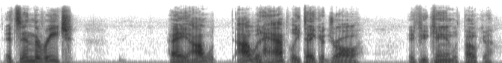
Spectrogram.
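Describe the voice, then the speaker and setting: A man in his twenties calling a high school soccer game, chatting in rambling asides between plays. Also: measured pace, sharp tone, dry recording, clean studio sound. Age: 20s. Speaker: play-by-play commentator.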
